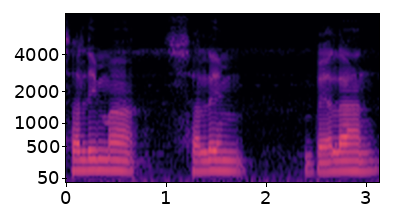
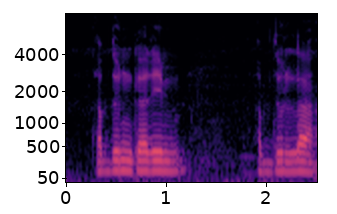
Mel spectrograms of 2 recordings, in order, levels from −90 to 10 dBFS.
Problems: background sounds at intervals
